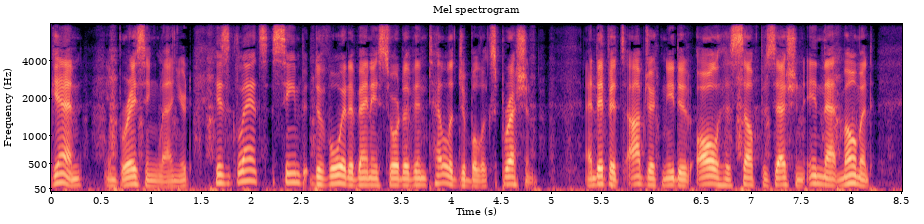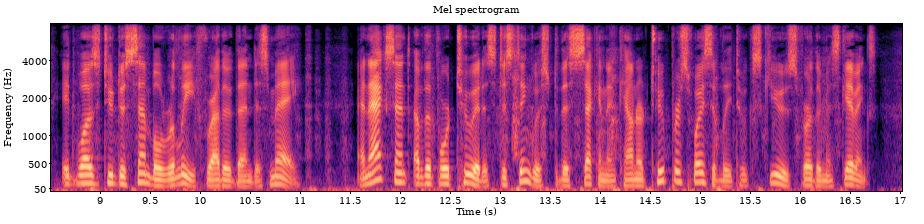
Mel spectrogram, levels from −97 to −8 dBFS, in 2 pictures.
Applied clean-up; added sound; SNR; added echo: none; Dog; 19 dB; none.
